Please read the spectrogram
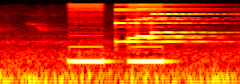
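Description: A bell rings once, sharp and metallic, its ring fading over most of a second, just after a short low buzzing tone.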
